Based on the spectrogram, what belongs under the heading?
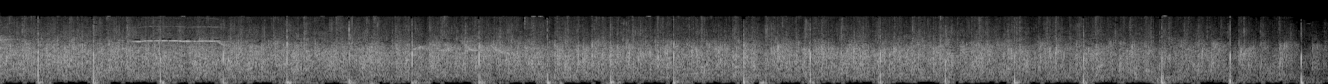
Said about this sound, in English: Can anybody whistle? Can we hear some whistles? Some more whistles?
